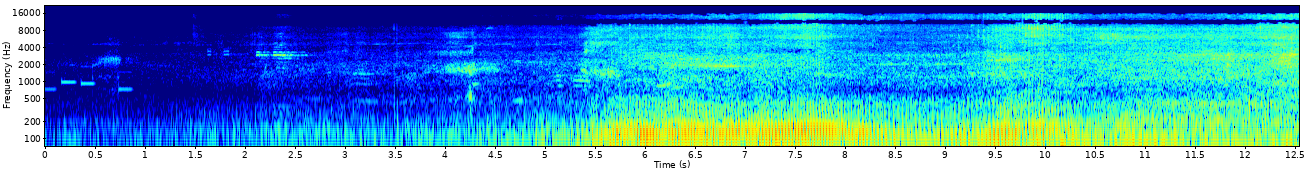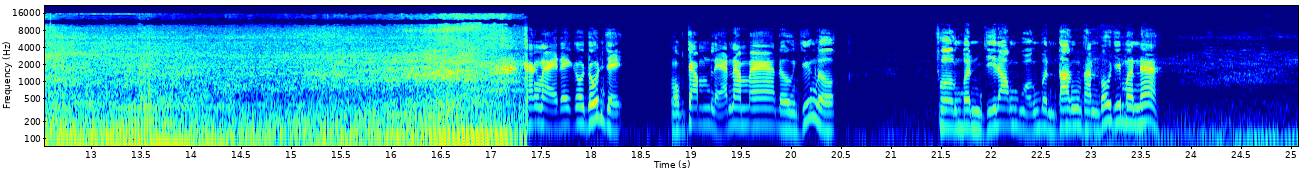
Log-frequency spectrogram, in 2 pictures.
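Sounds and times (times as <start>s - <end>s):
traffic noise: 0.0s - 25.0s
motorbikes passing by: 1.9s - 17.4s, 22.5s - 25.0s.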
